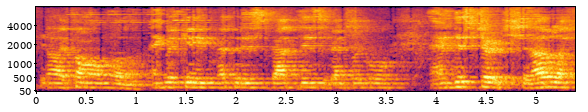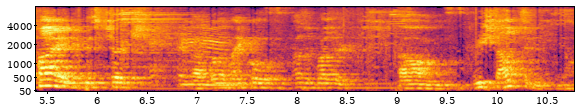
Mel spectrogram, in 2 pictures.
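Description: A man sharing a casual spoken testimony at a small church, talking in a relaxed way with lots of "you know" and "like". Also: on the high side. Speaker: church member giving a testimony. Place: small church hall with a band. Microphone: handheld mic, filmed from a far phone. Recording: very echoey hall, far from the mic.

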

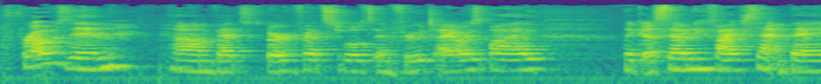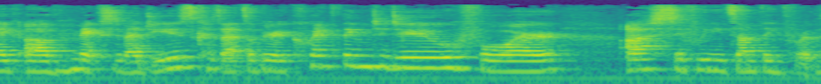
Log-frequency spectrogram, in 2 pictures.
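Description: Filmed by a camera several steps off in her echoey home kitchen, a young adult woman chats through her groceries for a vlog. She speaks in a mid-range voice, filling her thinking-aloud with fillers, and sounds distant from the mic.

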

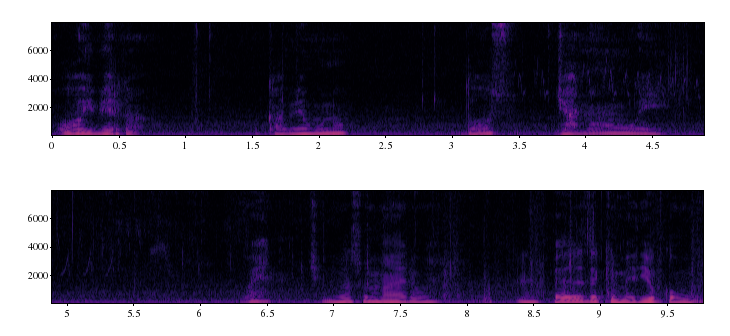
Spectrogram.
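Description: A man's voice: on the high side, mellow, a little hiss or hum. A young man with a Mexican accent gives casual, profane commentary on his gameplay. He tacks a slang filler onto nearly every phrase. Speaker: gameplay streamer.

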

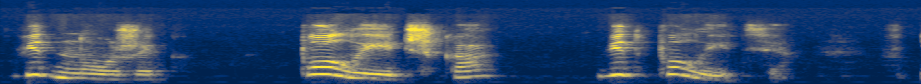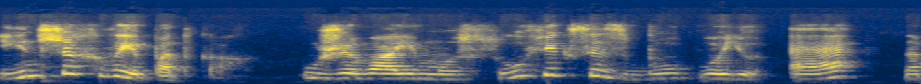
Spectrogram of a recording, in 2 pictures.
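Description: Slow, husky Ukrainian woman teacher. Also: mid-range voice, darkish tone. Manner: slow, careful dictation of words and suffixes. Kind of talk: remote school lesson. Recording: dull, lo-fi recording.

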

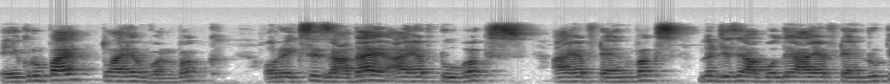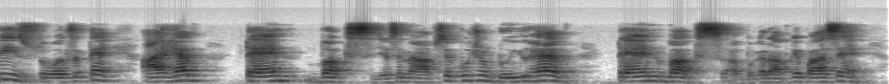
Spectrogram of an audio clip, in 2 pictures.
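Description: A man from India with an Indian English accent, teaching English in a chatty video lesson, often checking in with the viewer and spelling example sentences out slowly. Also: high voice. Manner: chatty, keeps checking with tags like "right?". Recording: echoey room, dull lo-fi sound.

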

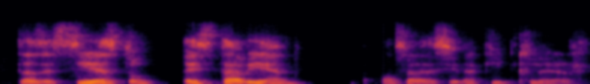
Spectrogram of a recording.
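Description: Chatty teacher coding live. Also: male voice, medium pitch, big pitch swings, a little slow. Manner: chatty, talks to the computer as if to a person. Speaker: programming teacher. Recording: slightly dull lo-fi audio.

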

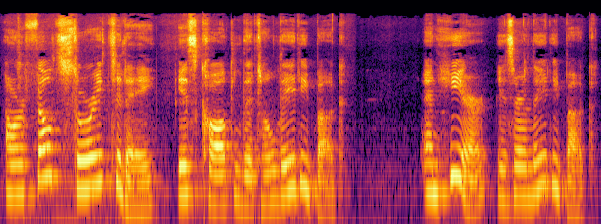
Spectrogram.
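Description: This middle-aged woman from Canada, speaking with a Newfoundland accent, runs a home storytime as a children's librarian, her manner cheerful, sing-song and encouraging. Her slightly high, darkish voice swings widely in pitch and moves a little slowly. She sits in an armchair in a small room with echo, recorded by a fixed camera a few feet off.

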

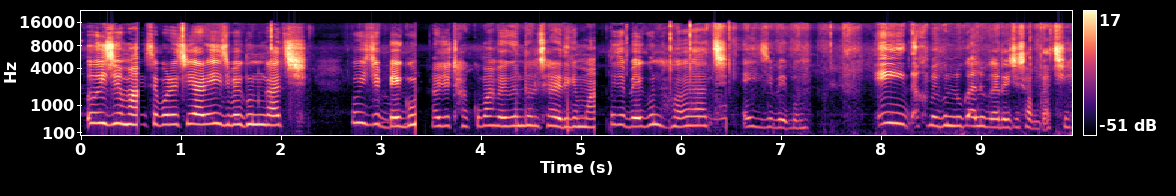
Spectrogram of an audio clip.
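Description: A woman's voice: sits high, darkish tone. A young woman vlogging casually, chatting straight to her viewers while filming on a phone outdoors in village fields. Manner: chatty, addresses friends directly. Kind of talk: casual vlog narration. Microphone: phone camera.

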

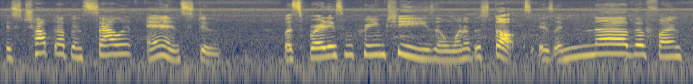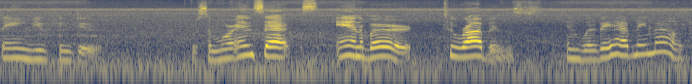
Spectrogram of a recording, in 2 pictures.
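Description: On a garden bench outdoors, a story time reader with a slightly high, animated, fairly bright voice reads a picture book a little slowly to children, playfully asking them questions between rhymes. The audio is poor, captured by a camera a few feet away, with clear insect noise.

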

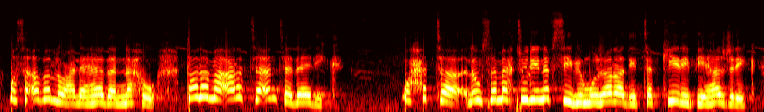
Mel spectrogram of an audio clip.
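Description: Brief: high, sharp-voiced young wife, defiant and bitter, read by a woman narrator. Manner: sharp, heated reading.

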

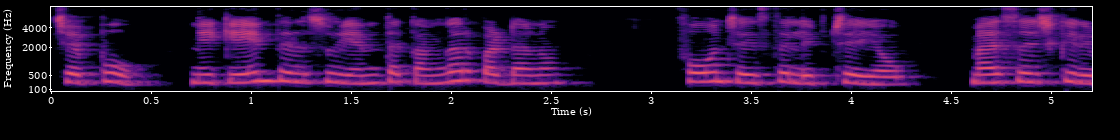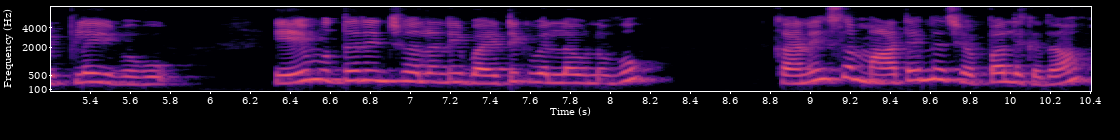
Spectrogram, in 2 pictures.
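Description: A woman's voice: high-pitched, brisk, warm tone, lightly acted. A woman voicing a tearful young wife. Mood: tearful scolding. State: crying. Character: frightened young wife, pleading then scolding. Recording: dull lo-fi narration recording.

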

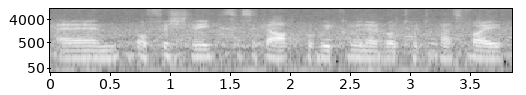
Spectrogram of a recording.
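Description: A man with a Cork Irish accent, a street cleaner, calmly explaining his work hours. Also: medium pitch, a little fast, over music, poor audio. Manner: plain, matter-of-fact.

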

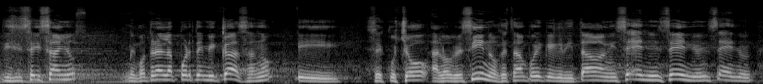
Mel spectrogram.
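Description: A man with a Peruvian accent, a firefighter and cooking vlogger, talking earnestly and haltingly, often repeating words as he searches for them. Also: high-pitched, music in the background. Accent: Peruvian Spanish. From Peru. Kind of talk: interview and vlog talk.

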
